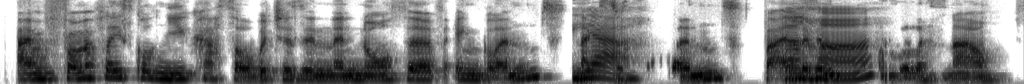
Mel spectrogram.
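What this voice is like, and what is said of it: Northern English accent. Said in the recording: “you have an accent ... you sound really cool ... a dodgy northern accent”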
